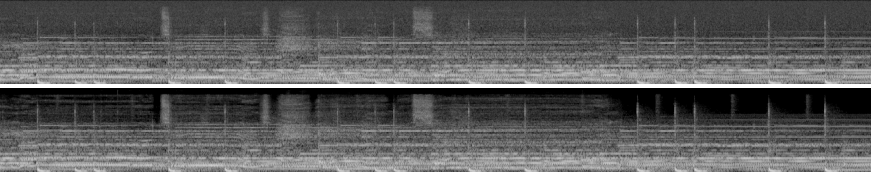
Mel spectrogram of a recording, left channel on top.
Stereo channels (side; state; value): left; noise; hiss, 16 dB below the sound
